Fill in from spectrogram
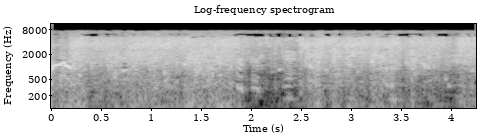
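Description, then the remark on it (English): Loud splashing of water in a pool that keeps churning for several seconds, like someone plunging in and thrashing about, a steady wash of spray and sloshing with no clear pauses. “you're not going in. All over. I don't believe it. Well, what does this look like?”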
